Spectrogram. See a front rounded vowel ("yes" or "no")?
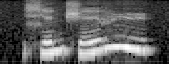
yes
